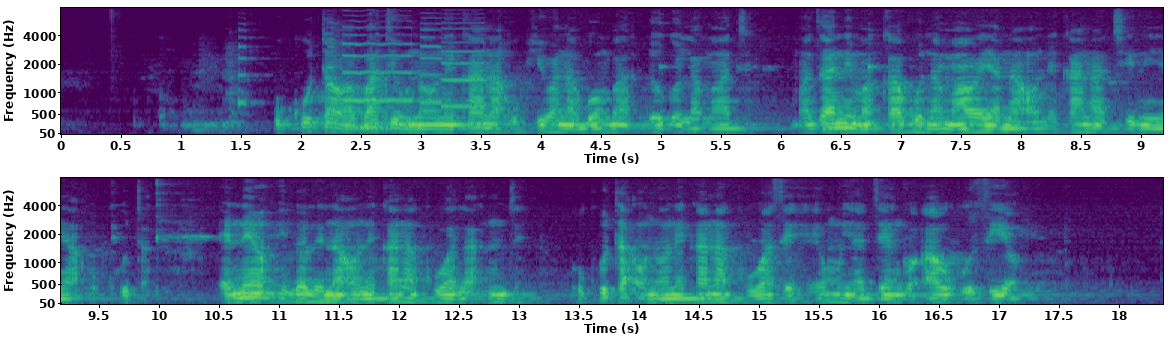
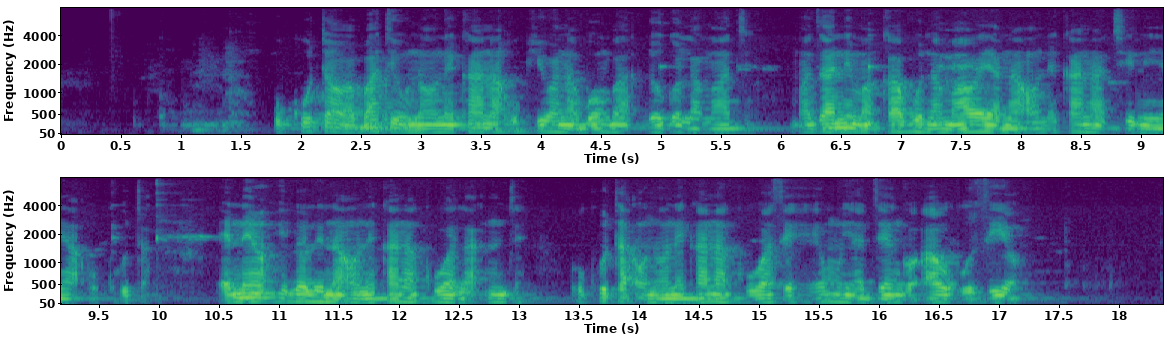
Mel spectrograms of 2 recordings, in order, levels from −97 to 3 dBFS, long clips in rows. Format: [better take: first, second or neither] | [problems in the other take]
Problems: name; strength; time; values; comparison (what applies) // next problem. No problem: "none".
second | background sound (Wind instrument, woodwind instrument); 10 dB below the speech // room echo; dies away in 0.6 s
